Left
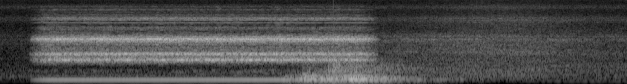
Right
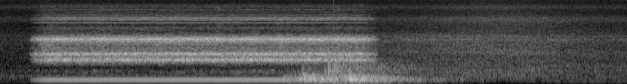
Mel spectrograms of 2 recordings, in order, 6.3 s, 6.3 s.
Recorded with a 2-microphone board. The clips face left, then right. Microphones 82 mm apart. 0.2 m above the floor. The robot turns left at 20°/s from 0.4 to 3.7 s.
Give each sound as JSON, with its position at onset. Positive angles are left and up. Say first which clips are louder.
{"t": 2.8, "sound": "footsteps", "louder": "right 3 dB", "side_deg": -55, "distance_m": 5.0}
